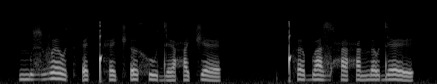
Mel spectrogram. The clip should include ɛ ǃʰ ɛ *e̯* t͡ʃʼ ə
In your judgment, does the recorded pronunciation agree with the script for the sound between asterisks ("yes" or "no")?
no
